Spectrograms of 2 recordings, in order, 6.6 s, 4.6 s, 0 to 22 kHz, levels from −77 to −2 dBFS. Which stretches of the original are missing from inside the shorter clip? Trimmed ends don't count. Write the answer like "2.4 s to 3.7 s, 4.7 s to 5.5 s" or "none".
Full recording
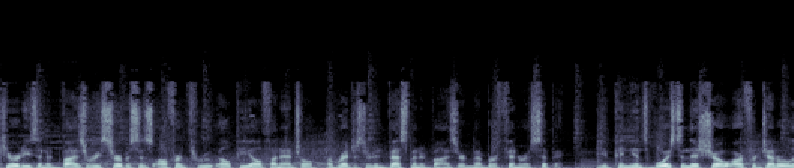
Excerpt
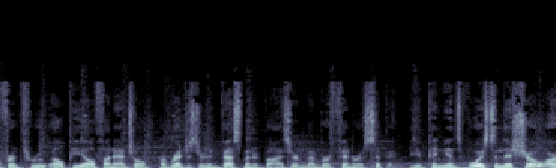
4.8 s to 4.9 s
